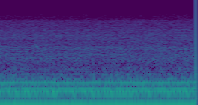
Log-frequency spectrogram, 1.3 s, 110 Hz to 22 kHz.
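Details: 2004 Jeep Grand Cherokee 4.0 six-cylinder after replacing a blown PCM battery fuse that caused crank-no-start; smooth, even low hum with no knocks, misses or hunting during scanning; normal idle.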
